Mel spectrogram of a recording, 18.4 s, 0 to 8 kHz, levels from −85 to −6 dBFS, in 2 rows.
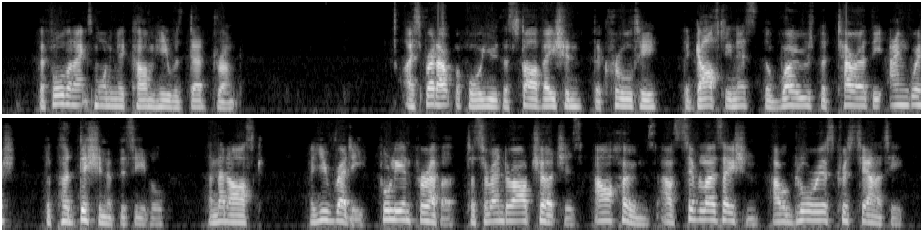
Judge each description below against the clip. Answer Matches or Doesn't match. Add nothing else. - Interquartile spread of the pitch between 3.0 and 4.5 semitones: Matches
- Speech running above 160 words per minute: Matches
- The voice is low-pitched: Doesn't match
